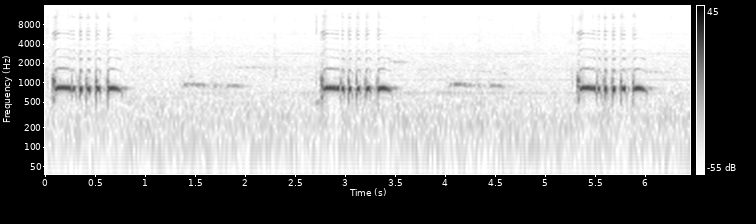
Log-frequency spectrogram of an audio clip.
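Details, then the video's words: Three loud cooing phrases, each a rapid string of short, deep notes closing on a longer one, from a big-bodied cemani zebra dove with a large, bassy voice. Quiet coos are heard in the gaps. "Perkutut Cemani Body Besar Suara Besar dan Ngebas"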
